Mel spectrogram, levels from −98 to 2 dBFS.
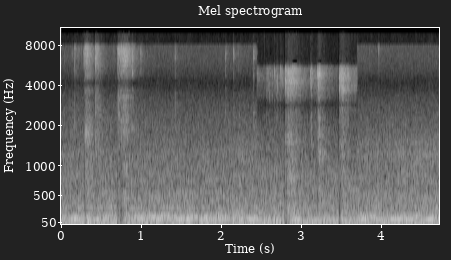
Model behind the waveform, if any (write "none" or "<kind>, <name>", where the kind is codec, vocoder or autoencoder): none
